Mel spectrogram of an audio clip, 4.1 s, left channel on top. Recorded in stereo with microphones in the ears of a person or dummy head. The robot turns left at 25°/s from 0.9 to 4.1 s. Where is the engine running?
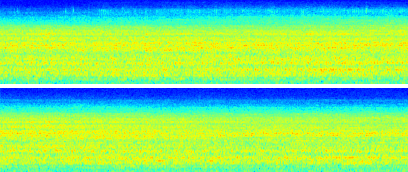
Straight behind, 5.5 m; by 4.1 s 100° left, 5.5 m.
